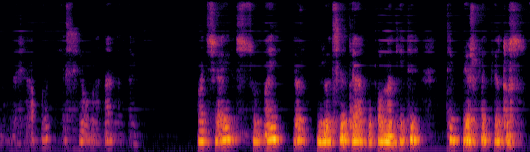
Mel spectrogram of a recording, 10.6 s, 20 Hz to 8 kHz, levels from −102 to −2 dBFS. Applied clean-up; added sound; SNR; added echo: neural mask model DeepFilterNet 3.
